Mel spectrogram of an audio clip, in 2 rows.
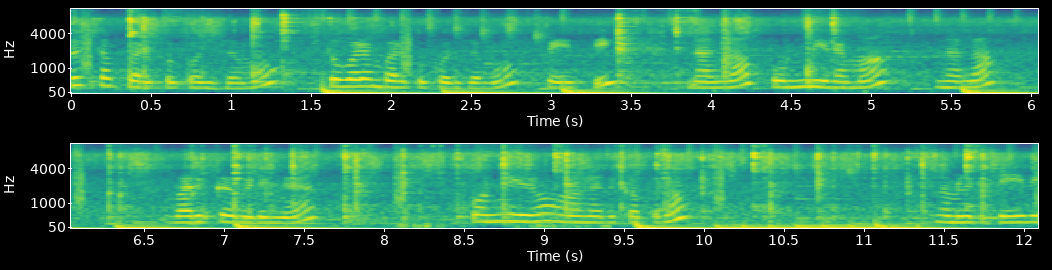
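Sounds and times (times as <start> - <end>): spoon scraping steel pan: 0.0 - 5.4, 6.1 - 12.0
lentils sizzling in oil: 0.0 - 12.0
spoon squealing against steel: 6.3 - 12.0.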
